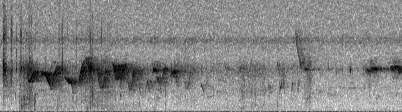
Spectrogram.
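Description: Small birds chirping and twittering: a quick run of short, rising-and-falling high calls in the first second and a half, then fainter scattered calls over a steady faint high hiss.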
